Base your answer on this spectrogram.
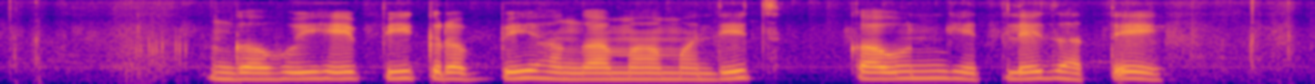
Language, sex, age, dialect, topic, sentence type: Marathi, female, 36-40, Varhadi, agriculture, question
